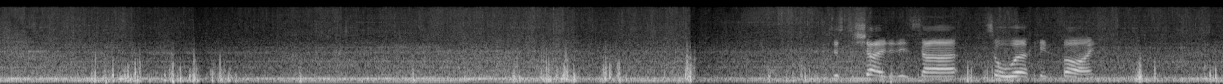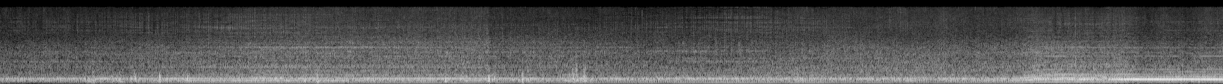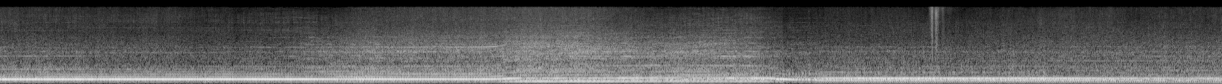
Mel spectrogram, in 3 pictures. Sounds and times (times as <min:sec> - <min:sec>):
Motorboat, speedboat: 0:00.0 - 0:36.6.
